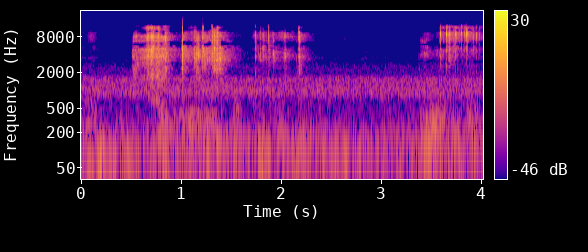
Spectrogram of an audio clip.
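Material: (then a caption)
Soap. A small knife blade carves and scrapes the surface of a hand-size solid bar of orange and white striped soap held in the hand, shaving it into crumbs. Bright, crisp scratching rasps come in three bursts with short quiet gaps between them.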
